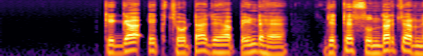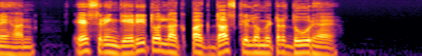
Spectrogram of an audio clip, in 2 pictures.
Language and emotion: Punjabi, neutral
